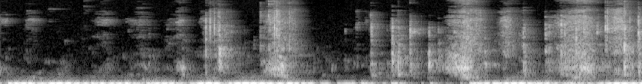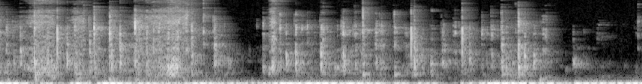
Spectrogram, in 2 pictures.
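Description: Graphite pencil scratching on sketchbook paper in quick, repeated short strokes, as in shading, busiest from about three to six seconds in with brief pauses between runs.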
